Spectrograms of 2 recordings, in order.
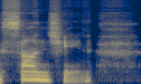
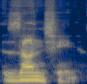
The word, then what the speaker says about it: Zanshin: of the mind, um, Zanshin. Right, and again, as I spelled it earlier on, right, it's not. I'm not saying Sanshin. Right? Zanshin, Zanshin.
